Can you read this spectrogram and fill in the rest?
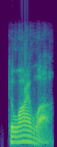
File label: "Delilah", American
